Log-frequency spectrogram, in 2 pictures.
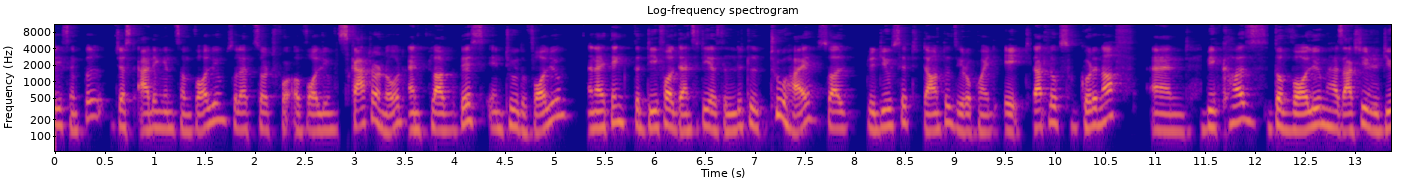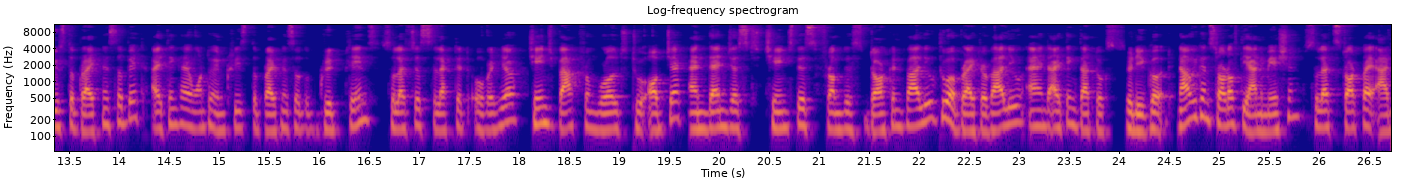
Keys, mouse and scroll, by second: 0.0 shift+a, 4.4-5.2 drag, 5.2 scroll up 1, 6.3-9.7 drag, 11.4 click, 14.8 click, 17.7 click, 18.3-19.4 drag, 19.6 middle click, 19.9-20.2 scroll up 1, 20.5 click.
